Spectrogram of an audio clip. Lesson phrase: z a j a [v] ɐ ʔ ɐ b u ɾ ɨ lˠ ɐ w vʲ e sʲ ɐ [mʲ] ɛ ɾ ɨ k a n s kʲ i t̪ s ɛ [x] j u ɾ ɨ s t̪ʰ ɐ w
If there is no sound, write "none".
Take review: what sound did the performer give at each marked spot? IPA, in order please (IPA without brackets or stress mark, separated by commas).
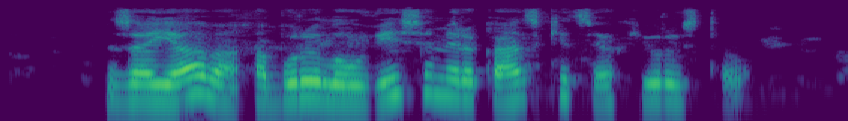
v, mʲ, x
